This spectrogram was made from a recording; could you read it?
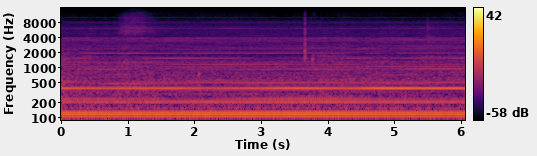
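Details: Big bevel gears on a hobbing spindle, run after moving the mesh out about 10 thou (2.422); a shim is planned for the spindle carrier. Steady even hum, clean constant tone, no knocks or grinding. Smooth bevel gear mesh.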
